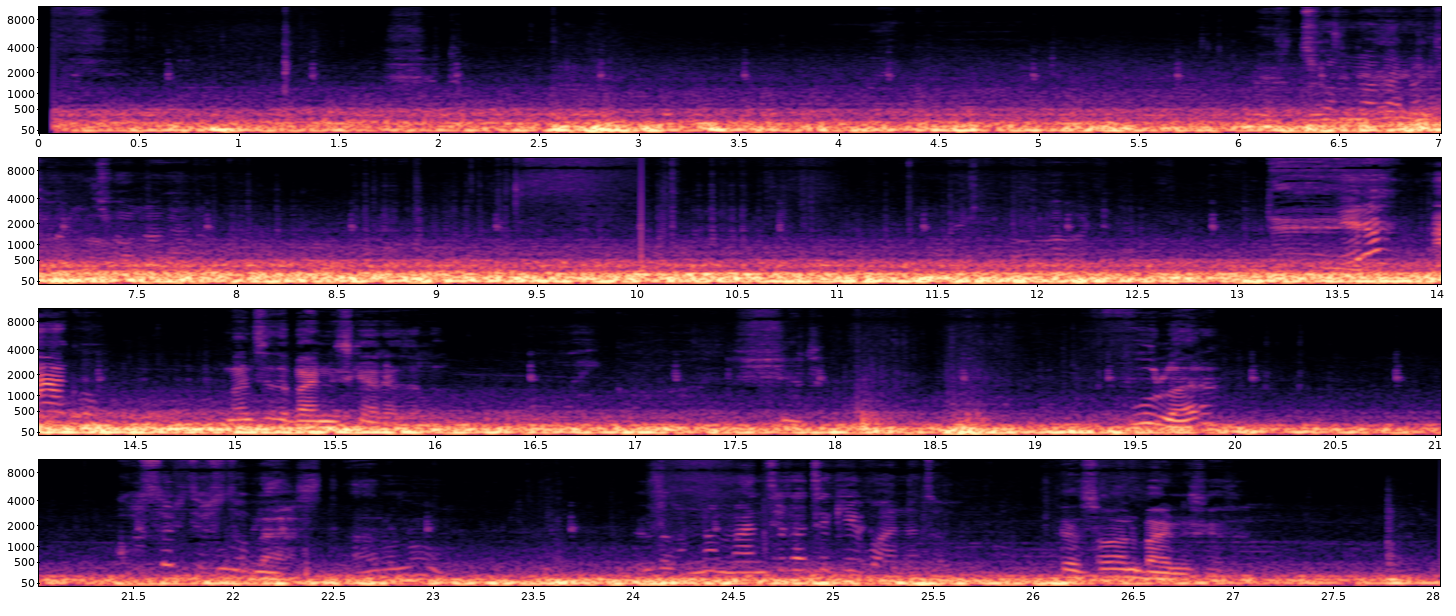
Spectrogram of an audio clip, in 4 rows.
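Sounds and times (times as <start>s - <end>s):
car cabin road noise: 0.0s - 28.0s.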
